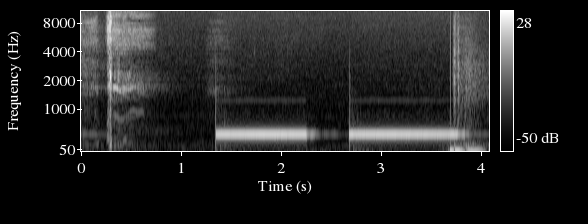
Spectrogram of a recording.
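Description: A phone busy tone after a dropped call to New Zealand: two long, steady mid-pitched beeps separated by a short gap, preceded by a sharp click and followed by a faint rustle. No one speaks.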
